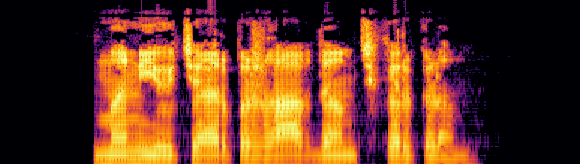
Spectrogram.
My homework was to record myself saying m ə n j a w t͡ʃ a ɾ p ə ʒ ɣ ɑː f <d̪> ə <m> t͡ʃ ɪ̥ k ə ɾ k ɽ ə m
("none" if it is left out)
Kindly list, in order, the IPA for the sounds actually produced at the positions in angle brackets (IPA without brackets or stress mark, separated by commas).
d̪, m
